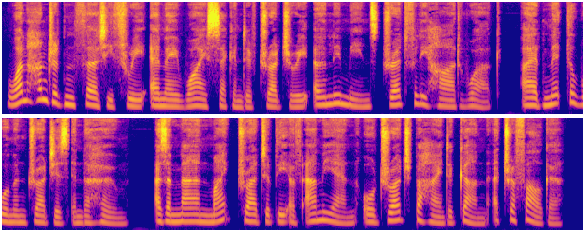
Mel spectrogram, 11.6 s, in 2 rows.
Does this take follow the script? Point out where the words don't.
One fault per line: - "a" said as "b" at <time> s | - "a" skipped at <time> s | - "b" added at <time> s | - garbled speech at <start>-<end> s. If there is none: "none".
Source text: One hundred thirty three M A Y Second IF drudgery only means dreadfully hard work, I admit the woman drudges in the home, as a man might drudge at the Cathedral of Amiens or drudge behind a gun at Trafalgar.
- "Cathedral" skipped at 8.7 s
